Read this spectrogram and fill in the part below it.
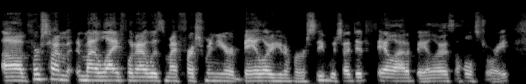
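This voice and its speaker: In an American accent, the speaker goes at a very fast pace with hardly any pauses. Pitch variation is ordinary. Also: woman, fairly low pitch for a woman. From Texas (Houston). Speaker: business coach. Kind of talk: interview. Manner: fast, run-on.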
